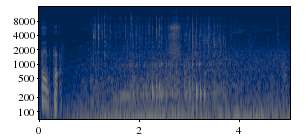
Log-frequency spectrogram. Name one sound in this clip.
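Thick liquid glugs and splashes as it is poured from one glass jar into another.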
